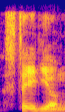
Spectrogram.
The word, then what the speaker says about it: stadium: 아시는 경기장 이란 뜻인데요 발음에 유의 하셔야 되겠습니다 스테 이디엄 그래서 예 봉 모음이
